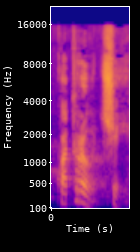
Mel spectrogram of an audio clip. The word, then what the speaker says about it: Quattrocchi: Not bad, Quattrocchi. You know, you get the roll of the R's there.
